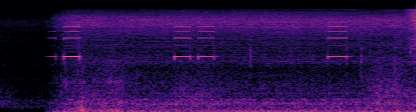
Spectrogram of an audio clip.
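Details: Full-mouth intraoral radiograph series on a returning dental patient, bicuspid contact view aligned with a cotton-tip applicator: short high electronic beeps over steady room hiss from a dental X-ray unit during exposure.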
